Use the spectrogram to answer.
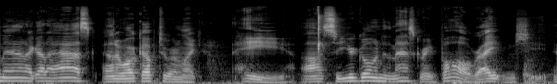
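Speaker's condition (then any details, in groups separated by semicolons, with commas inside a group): No condition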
